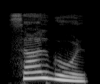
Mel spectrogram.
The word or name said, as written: ಸಾಲುಗೊಳ್ಳು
